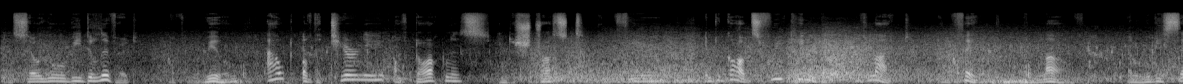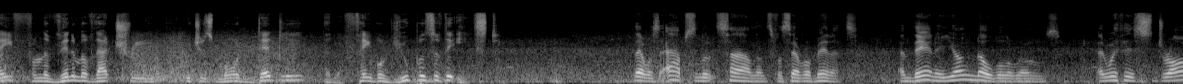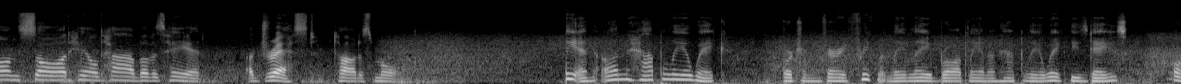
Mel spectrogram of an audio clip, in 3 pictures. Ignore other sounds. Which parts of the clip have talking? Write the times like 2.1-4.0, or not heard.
0.0-16.8, 18.1-27.8, 29.3-35.4.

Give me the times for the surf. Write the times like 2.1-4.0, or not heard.
0.0-35.4.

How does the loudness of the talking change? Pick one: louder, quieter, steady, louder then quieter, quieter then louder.
steady.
